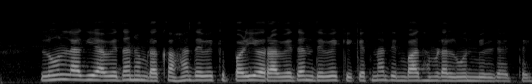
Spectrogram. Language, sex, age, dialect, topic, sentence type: Magahi, female, 31-35, Western, banking, question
